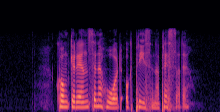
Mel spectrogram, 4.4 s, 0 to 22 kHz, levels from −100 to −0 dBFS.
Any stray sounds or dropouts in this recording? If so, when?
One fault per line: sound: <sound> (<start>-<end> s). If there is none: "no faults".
no faults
